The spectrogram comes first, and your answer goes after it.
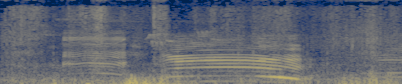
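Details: Tame cattle relaxing in a spacious farm barn, one drawn-out harmonic moo lasting about a second and a half that sags in pitch at its end, preceded by a shorter low call, over soft barn rustling and thuds.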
